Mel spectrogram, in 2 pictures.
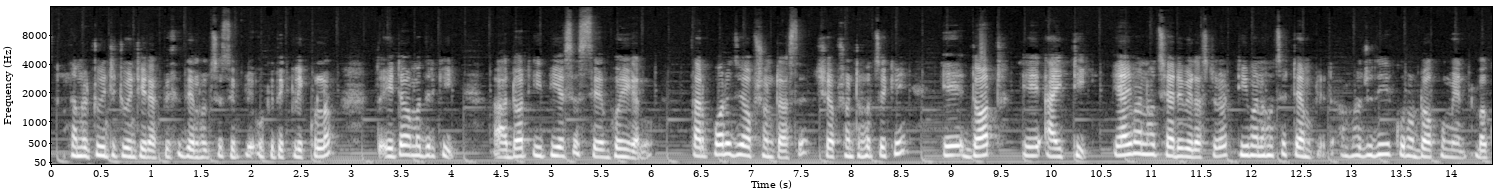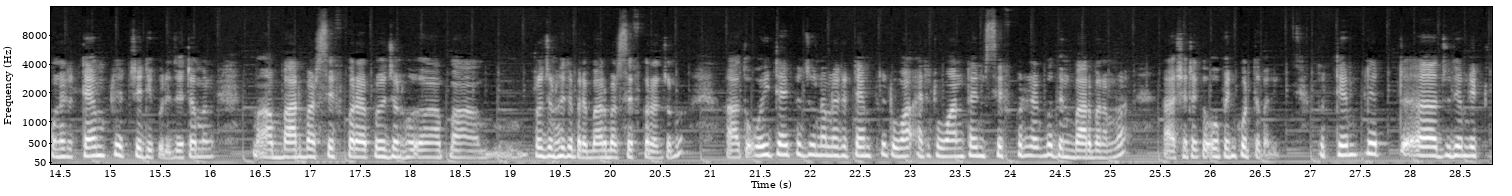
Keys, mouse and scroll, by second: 2.4 click, 7.8 click.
